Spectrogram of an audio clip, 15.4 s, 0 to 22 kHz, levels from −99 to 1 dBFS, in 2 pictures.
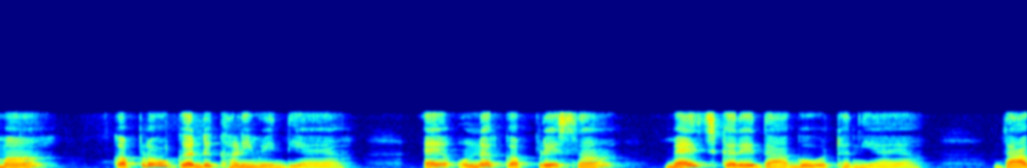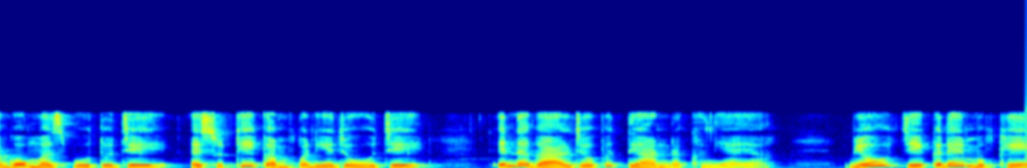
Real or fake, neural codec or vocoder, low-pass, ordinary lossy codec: real; none; 7.2 kHz; none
